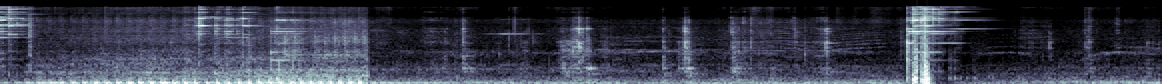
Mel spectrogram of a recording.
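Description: Hand tools working on a steel brake caliper: light metallic clicks and clinks, then one loud ringing metal clank a little before the end. A small engine runs with a steady pulsing hum for the first two seconds and cuts off sharply.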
